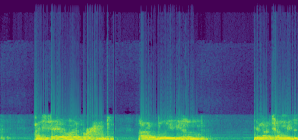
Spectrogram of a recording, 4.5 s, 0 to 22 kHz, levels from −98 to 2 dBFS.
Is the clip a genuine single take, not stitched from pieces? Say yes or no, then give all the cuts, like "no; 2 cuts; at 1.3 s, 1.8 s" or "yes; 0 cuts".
no; 1 cut; at 1.8 s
